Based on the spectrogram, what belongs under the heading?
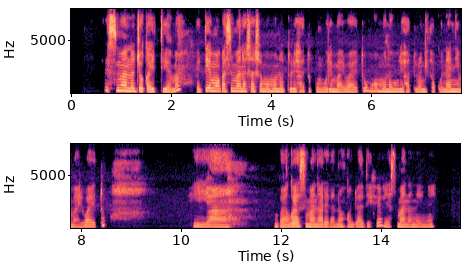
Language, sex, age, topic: Oshiwambo, female, 25-35, finance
